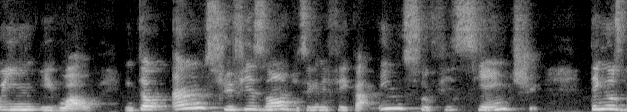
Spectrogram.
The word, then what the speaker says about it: insuffisant: com IN no começo, vocês querem pronunciar igualzinho o português. E aí falam in. E aí não funciona, porque eles não vão entender.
